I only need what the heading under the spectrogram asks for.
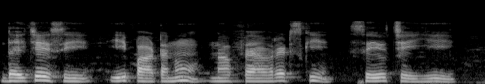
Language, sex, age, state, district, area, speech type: Telugu, male, 18-30, Andhra Pradesh, Eluru, rural, read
